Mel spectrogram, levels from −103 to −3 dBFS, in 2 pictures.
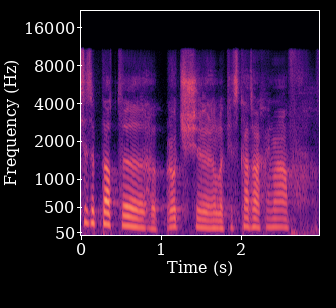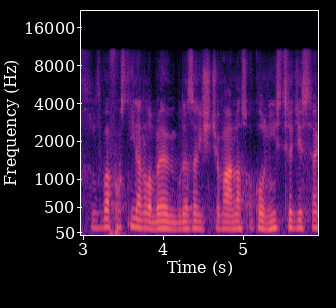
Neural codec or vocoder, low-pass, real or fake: codec, 16 kHz in and 24 kHz out, 0.8 kbps, FocalCodec, streaming, 65536 codes; 10.8 kHz; fake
